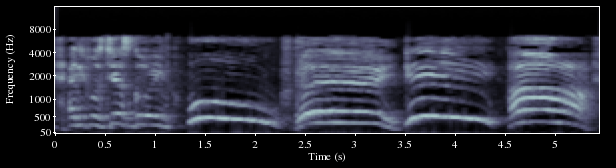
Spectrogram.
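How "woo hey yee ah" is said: high loud whoops and yells; ride screams. A narrator's reading. Riders screaming down the roller coaster drop. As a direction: shriek with delight on the drop. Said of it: "So many sounds were being heard".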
